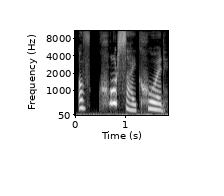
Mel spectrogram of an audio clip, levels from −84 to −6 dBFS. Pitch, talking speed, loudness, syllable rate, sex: 305 Hz, 130 wpm, -18 LUFS, 3.1 syllables/s, female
